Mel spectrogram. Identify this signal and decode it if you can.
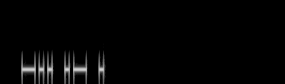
Morse code, heard as a keyed tone, about 28 wpm, 700 Hz. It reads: DAE
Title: All Cut Numbers - 3-Digit 28wpm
